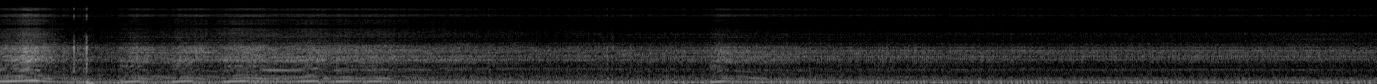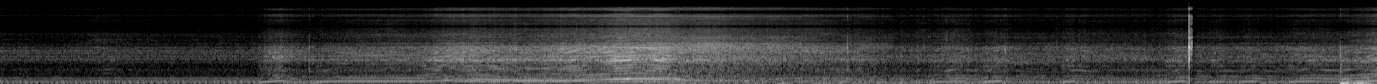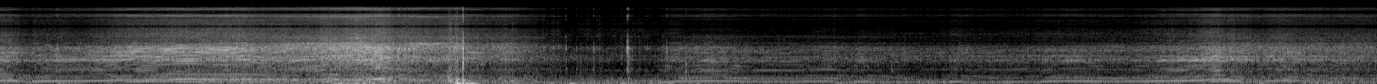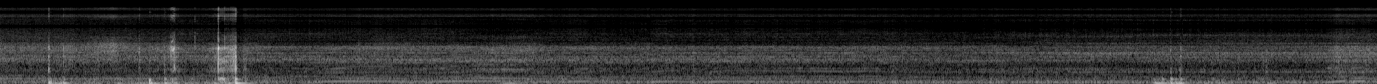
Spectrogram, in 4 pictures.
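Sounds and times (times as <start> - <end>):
snowmobile engine revving: 0.0 - 10.1, 12.5 - 55.0.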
